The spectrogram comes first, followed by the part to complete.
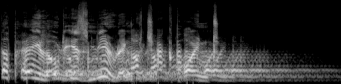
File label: Announcer cart defender warning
